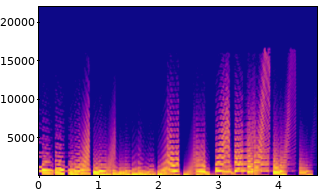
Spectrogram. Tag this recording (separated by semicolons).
bass; kat; leftfield; electro; chords; acid; synth; idm; glitch; thumb; alesis; micron; beats; base; ambient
